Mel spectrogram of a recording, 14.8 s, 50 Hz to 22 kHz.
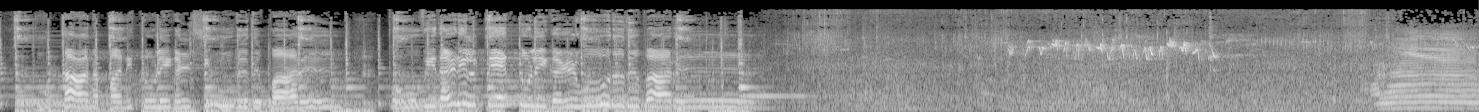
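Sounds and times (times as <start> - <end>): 
speech: 0.6 - 7.4
birds chirping and trilling: 7.7 - 14.7.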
